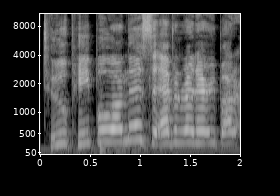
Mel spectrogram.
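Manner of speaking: can't believe it, playfully; host shocked that two players skipped Harry Potter; surprised disbelief. Real, not acted. Host reacting to quiz answers.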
